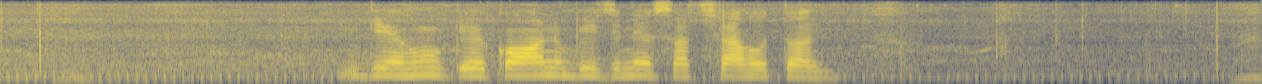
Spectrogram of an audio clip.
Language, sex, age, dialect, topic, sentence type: Magahi, male, 36-40, Western, agriculture, question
